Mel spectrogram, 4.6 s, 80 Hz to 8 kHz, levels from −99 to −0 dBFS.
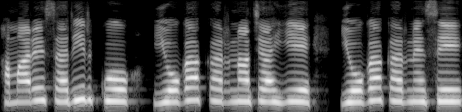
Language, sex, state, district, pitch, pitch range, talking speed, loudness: Hindi, female, Bihar, Lakhisarai, 285 Hz, 275-295 Hz, 130 wpm, -16 LUFS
